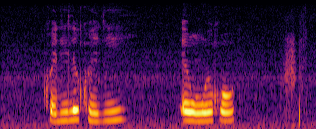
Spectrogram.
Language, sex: Tswana, female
